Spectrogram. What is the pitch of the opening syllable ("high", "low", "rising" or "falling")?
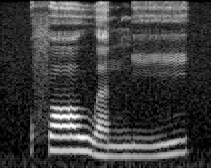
high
